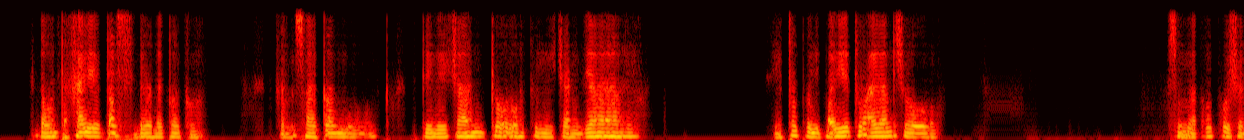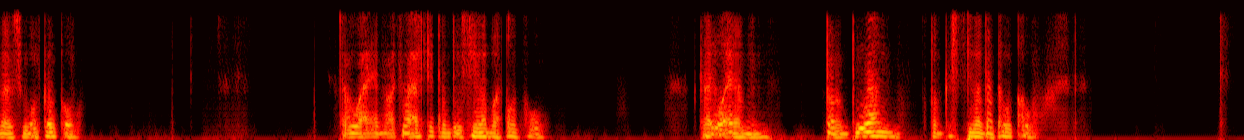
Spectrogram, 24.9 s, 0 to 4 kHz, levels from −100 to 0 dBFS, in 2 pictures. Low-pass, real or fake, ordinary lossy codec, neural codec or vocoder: 3.6 kHz; fake; none; codec, 16 kHz, 0.5 kbps, FreqCodec, smaller model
